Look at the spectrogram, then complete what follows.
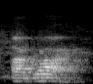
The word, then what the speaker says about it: arar: Now, the word is arar. Okay? The word is arar. Arar. You got the which is by itself, and then you got the ra, and then it's connected to a ra again. Remember, earlier in the class,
